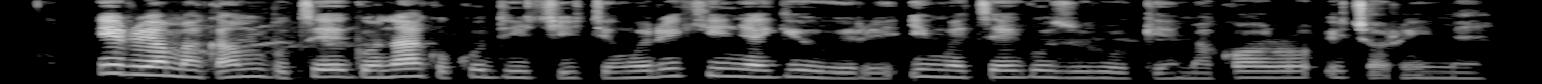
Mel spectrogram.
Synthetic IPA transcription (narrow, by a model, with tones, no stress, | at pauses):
i˦ɾi˦ɔ˦ma˨ka˨m̩˦bʊ˨te˦ɡo˦na˦a˦kʊ˨kʊ˦di˨˦t͡ʃi˨t͡ʃe˨ŋʷe˨ɾi˦ki˦ɲe˦ɡɪ˦o˨we˨ɾḛ˨ʔi˦ŋʷe˨te˦ɡo˦zu˨ɾu˦o˨ke˨ma˨kɔ˦ɾʊ˦ɪ˦t͡ʃɔ̰˨ɾḭ˦me˦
